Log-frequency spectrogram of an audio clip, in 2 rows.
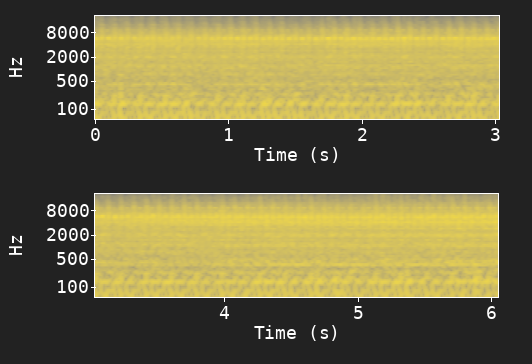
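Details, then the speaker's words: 1938 Matchless 990 cc Model X V-twin, revived after years laid up, idles with a steady loping beat and light valve chatter and no rattles or clatter. Oil is returning to the tank. Normal idle, running healthy. "well that is running absolutely beautifully isn't it no Raffles no clatters"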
